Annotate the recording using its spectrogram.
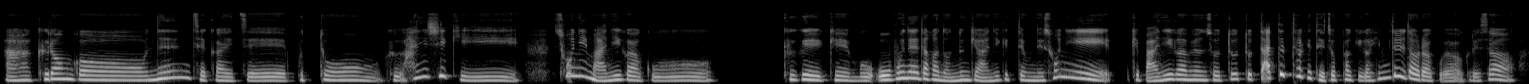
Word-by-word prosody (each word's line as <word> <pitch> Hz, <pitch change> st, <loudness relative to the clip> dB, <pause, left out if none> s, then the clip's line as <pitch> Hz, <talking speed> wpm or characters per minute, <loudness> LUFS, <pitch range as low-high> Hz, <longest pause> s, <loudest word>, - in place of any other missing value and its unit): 아 190 Hz, 0 st, 0 dB
그런 250 Hz, +1 st, +3 dB
거는 210 Hz, +7 st, +2 dB
제가 190 Hz, -6 st, -3 dB
이제 175 Hz, 0 st, -2 dB
보통 195 Hz, -4 st, -2 dB
그 190 Hz, +1 st, -5 dB
한식이 185 Hz, -, -2 dB, 0.3 s
손이 390 Hz, -4 st, -1 dB
많이 210 Hz, -, +2 dB
가고 180 Hz, -1 st, -3 dB, 0.7 s
그게 220 Hz, -1 st, +2 dB
이렇게 195 Hz, 0 st, -1 dB
뭐 175 Hz, 0 st, -3 dB
오븐에다가 255 Hz, +3 st, +4 dB
넣는 185 Hz, +1 st, +1 dB
게 200 Hz, -, -2 dB
아니기 180 Hz, +5 st, -2 dB
때문에 195 Hz, -5 st, -2 dB
손이 280 Hz, -, +1 dB
이렇게 220 Hz, -, -8 dB
많이 180 Hz, +9 st, +2 dB
가면서도 210 Hz, +1 st, 0 dB
또 235 Hz, -2 st, -3 dB
따뜻하게 375 Hz, -, +2 dB
대접하기가 195 Hz, -3 st, -2 dB
힘들더라고요. 245 Hz, -, 0 dB
그래서 190 Hz, +2 st, -3 dB
200 Hz, 280 characters per minute, -25 LUFS, 180-240 Hz, 0.7 s, 오븐에다가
